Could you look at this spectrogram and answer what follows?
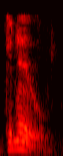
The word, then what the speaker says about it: GNU: But when it's the name of our system, the correct pronunciation is GNU. So please pronounce a hard G.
